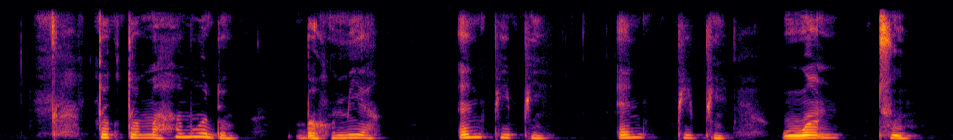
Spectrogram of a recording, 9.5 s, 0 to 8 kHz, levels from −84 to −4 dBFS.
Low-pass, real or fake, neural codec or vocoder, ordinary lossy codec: 7.2 kHz; real; none; none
